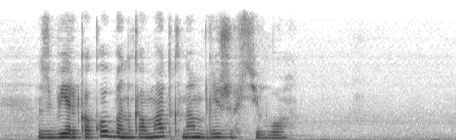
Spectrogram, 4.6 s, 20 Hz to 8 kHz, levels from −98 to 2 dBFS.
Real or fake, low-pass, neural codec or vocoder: fake; 7.2 kHz; autoencoder, 48 kHz, 128 numbers a frame, DAC-VAE, trained on Japanese speech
